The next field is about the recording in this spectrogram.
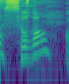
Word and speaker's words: Sauron: C'est ça, Sauron? On prononce ça de même? – On est dans ma poche.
